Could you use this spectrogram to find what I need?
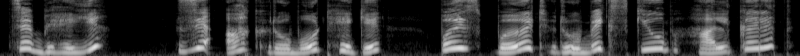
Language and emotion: Kashmiri, surprised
